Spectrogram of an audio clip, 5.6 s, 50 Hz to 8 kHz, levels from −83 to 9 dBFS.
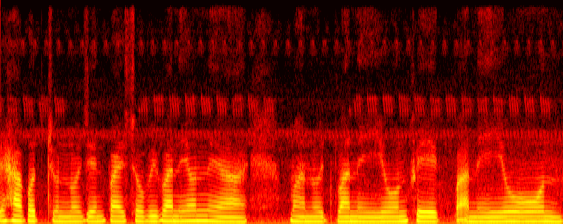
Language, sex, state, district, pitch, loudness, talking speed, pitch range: Chakma, female, Tripura, Dhalai, 170 Hz, -17 LUFS, 105 wpm, 165-180 Hz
